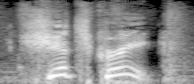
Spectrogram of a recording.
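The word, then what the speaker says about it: Schitt's Creek: serious condition also trending shit's creek yes i didn't say it like that that's an actual name s-c-h-i-t-t-s creek crushed it won the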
